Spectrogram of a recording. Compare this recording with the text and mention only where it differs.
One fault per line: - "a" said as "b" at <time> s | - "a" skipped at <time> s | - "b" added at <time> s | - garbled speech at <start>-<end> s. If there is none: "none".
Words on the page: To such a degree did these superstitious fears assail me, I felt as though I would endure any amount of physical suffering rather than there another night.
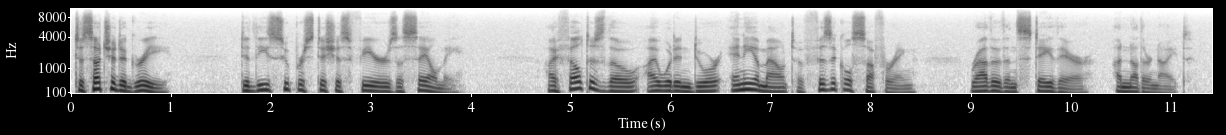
- "stay" added at 9.4 s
